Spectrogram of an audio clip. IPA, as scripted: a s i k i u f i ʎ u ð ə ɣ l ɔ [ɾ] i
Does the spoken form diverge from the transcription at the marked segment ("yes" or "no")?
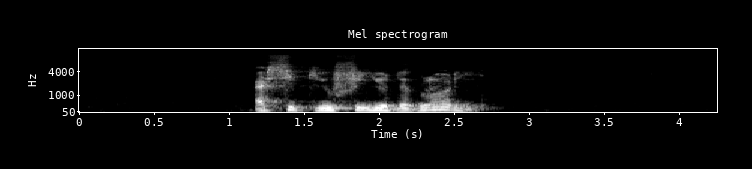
no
